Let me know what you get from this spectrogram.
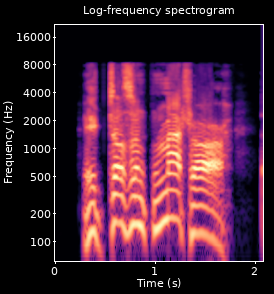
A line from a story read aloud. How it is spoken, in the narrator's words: Odium roared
